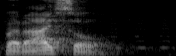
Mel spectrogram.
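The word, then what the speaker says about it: Paraíso: Paraiso. That's how you say it.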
